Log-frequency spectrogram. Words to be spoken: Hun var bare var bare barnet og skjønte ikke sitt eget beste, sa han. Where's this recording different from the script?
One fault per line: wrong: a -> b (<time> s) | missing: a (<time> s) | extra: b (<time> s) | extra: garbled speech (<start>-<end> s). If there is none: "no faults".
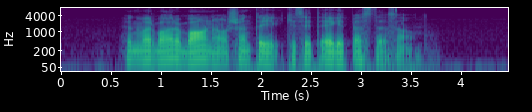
missing: var bare (1.2 s)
